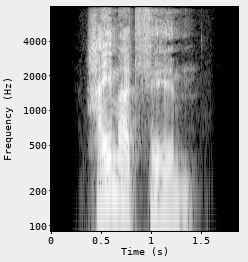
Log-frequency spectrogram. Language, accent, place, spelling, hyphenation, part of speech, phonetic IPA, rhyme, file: German, Germany, Berlin, Heimatfilm, Hei‧mat‧film, noun, [ˈhaɪ̯matˌfɪlm], -ɪlm, De-Heimatfilm.ogg
- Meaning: Heimatfilm, homeland film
